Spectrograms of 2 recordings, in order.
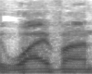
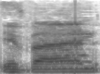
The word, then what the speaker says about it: Yvonne: So, we're sitting here with uh Hannah aka Wyvon Striker. Oh god. Wonker. Yvon. Yvon Strahovski. Wow. I thought you got my name wrong for a second, man. When you went Wyvon, I went nuts.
